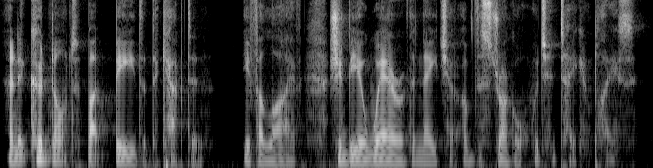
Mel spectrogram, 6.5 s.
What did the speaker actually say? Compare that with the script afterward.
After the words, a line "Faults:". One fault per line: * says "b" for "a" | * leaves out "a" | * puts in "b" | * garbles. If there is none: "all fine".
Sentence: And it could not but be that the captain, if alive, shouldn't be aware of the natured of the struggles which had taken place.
And it could not but be that the captain, if alive, should be aware of the nature of the struggle which had taken place.
Faults:
* says "should" for "shouldn't"
* says "nature" for "natured"
* says "struggle" for "struggles"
